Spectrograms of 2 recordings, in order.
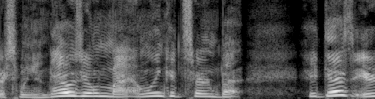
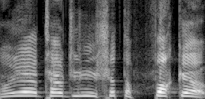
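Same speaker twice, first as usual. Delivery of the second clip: louder mock shout at the crowd; retold comic yell; 4 semitones higher, 7 dB louder than usual. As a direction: bark it at the crying baby's family. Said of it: "He's like".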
